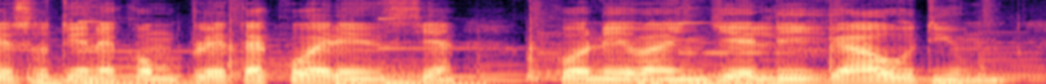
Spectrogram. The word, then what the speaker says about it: Evangelii Gaudium: una lectura o relectura de Evangelii Gaudium o Evangelii Gaudium, que es la pronunciación correcta.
